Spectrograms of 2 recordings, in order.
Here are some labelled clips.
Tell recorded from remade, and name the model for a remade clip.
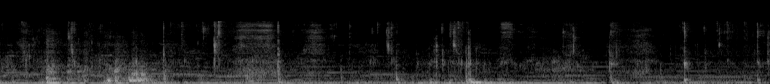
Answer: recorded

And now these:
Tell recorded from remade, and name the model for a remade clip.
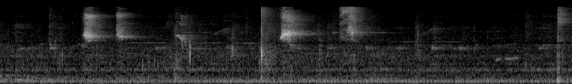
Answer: recorded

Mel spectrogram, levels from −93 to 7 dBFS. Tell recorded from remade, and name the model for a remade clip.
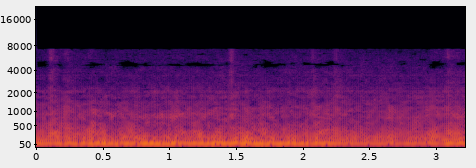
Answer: remade, vocoder, Vocos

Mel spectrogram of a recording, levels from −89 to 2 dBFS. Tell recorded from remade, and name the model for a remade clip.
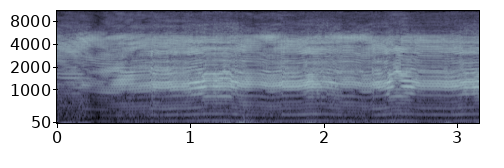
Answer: recorded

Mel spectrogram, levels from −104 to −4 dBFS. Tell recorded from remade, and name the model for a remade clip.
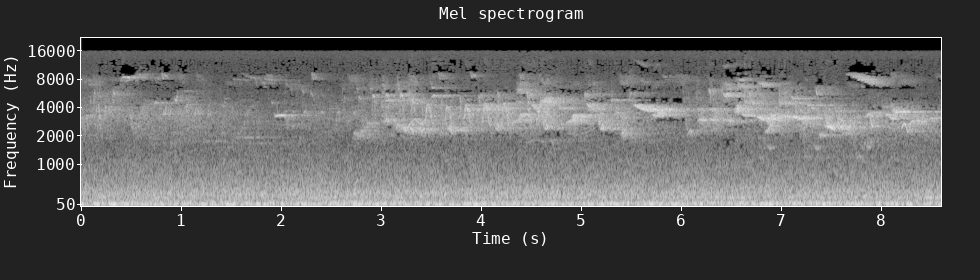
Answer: recorded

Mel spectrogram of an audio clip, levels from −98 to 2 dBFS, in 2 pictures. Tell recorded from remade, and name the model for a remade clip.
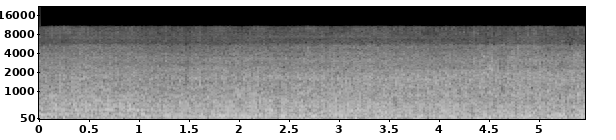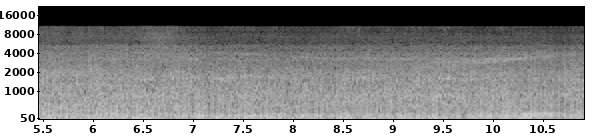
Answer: remade, vocoder, Vocos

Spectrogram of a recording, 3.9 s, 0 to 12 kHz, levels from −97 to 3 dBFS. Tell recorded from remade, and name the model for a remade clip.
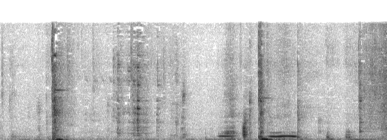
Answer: recorded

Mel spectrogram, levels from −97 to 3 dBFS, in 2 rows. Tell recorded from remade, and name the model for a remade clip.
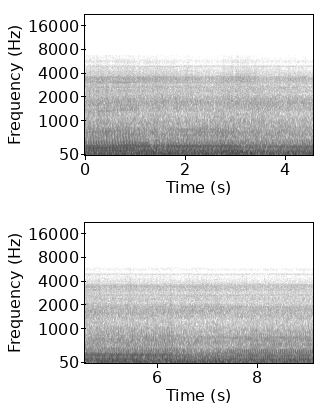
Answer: recorded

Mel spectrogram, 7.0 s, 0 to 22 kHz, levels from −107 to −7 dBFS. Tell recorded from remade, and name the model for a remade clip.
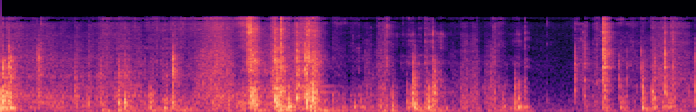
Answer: recorded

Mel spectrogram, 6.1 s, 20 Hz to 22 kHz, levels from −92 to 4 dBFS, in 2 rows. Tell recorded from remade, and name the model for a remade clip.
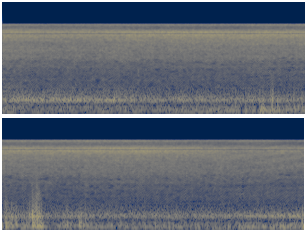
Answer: remade, vocoder, Vocos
